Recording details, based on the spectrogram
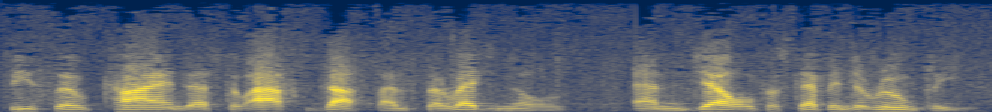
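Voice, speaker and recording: Through a narrow, muffled 1930s radio recording comes a courteous Chinese detective played by a man. He reasons calmly in formal, clipped sentences, pausing with care. The voice is middling in pitch and slightly rough. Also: natural voice. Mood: polite, assured. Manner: formal clipped phrasing with dropped articles, deliberate pauses. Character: courteous, methodical Chinese male detective inspector, calm and deliberate. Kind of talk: 1930s radio drama acting.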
